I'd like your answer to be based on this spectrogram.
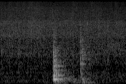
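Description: Mustard greens and garlic stirred in a pot give a soft scrape and two quick clanks over a faint steady sizzle, close and brief.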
